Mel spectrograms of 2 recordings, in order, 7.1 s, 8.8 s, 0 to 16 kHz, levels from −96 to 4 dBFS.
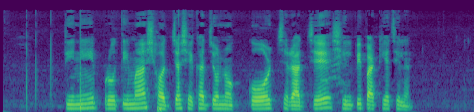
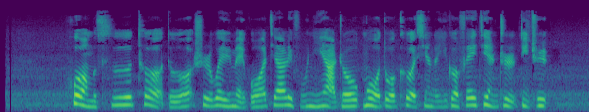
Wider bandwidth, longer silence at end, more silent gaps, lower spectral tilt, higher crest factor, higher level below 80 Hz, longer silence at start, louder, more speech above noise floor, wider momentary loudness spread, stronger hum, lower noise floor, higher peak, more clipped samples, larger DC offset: about the same, 11.5 kHz vs 11 kHz; first, 0.95 s vs 0.65 s; neither; about the same, -5 dB/octave vs -5 dB/octave; about the same, 20 dB vs 20 dB; first, -52 dBFS vs -72 dBFS; about the same, 0.95 s vs 1.05 s; first, -20 LUFS vs -24 LUFS; first, 42 dB vs 28 dB; about the same, 9 LU vs 8 LU; neither; first, -62 dBFS vs -51 dBFS; first, 0 dBFS vs -4 dBFS; neither; neither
